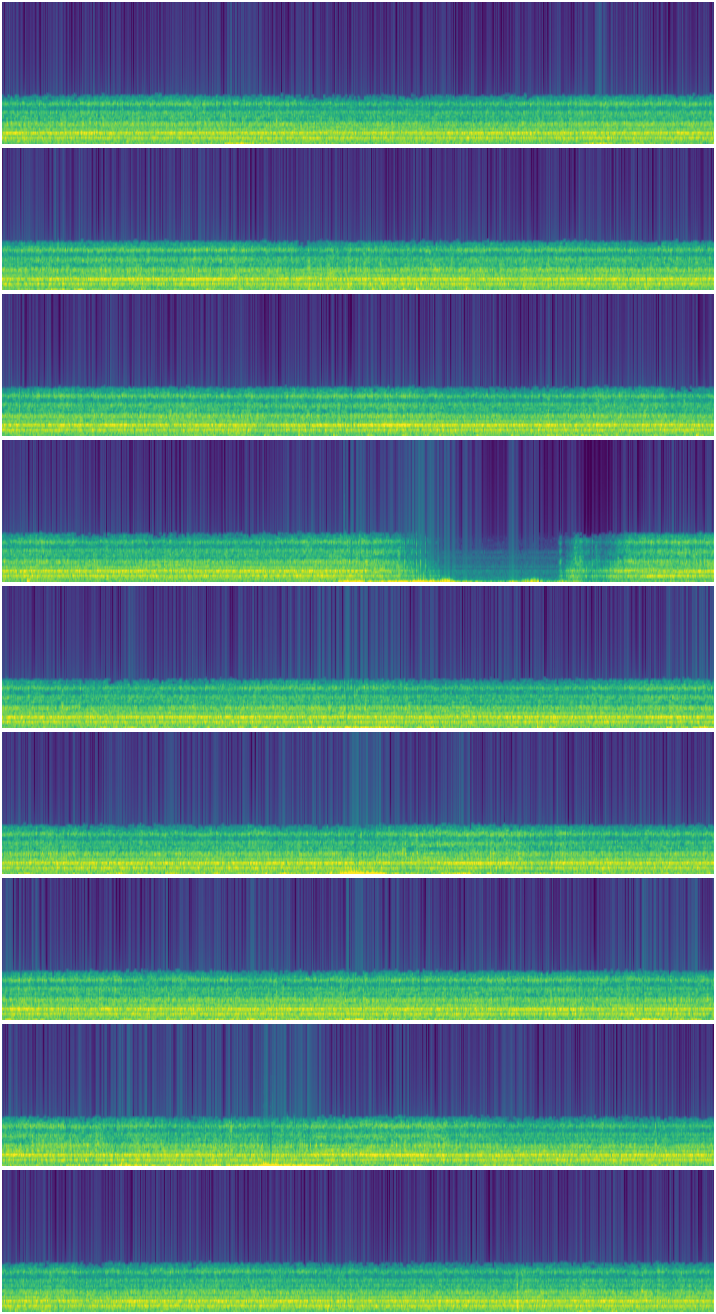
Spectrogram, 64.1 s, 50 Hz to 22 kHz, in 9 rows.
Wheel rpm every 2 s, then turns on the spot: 160, 160, 160, 160, 160, 160, 160, 160, 160, 160, 160, 160, 110, 20, 150, 160, 160, 160, 160, 160, 160, 160, 160, 160, 160, 160, 160, 160, 160, 160, 160, 160.
none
